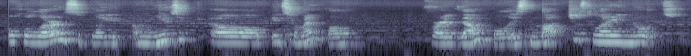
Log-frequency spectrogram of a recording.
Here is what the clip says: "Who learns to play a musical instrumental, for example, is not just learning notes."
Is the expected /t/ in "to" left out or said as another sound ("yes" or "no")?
yes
